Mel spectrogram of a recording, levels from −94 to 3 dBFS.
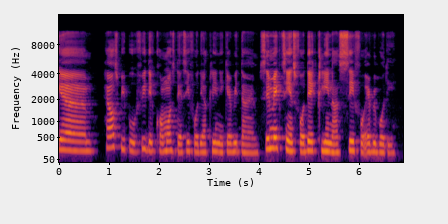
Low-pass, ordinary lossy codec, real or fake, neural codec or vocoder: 10.8 kHz; none; real; none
